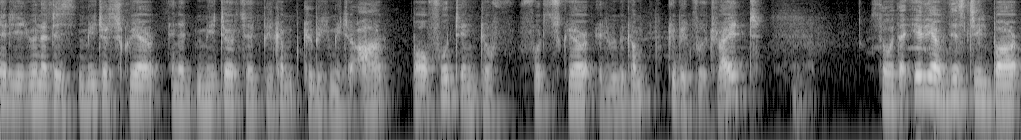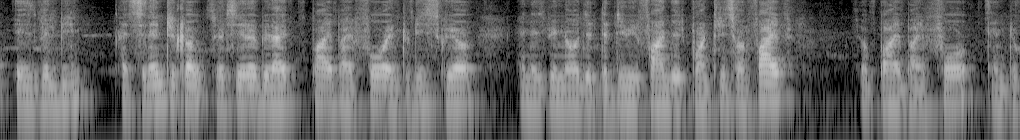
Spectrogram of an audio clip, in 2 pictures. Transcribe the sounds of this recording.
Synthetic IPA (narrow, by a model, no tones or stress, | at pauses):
ɛɾiajũnɪtɪzmitə˞skwɛɹɛ̃nɪt̚miʈə˞soɪt̚bikʌ̃mkʰjubɪkmiʈə˞apafutʰɪ̃ntufutskwɛɹɪtwɪlbikʌ̃mkjubɪkfutʰɹaɪt | sod̪əʔɛɹiaɔvd̪ɪstilbaɹɪzwɪlbi | ɛsɪlɛ̃ntɾɪkəlsoɪtsɛɾɪlbilaɪk̚paɪbaɪfɔɹɪ̃ntudiskwɛɹ | ɛ̃nɪswĩnːoːd̪ɛt̚d̪ɨdiifãɪ̃nd̪ɛt̚pʰɔ̃ɪ̃nt̪ʰɾɹisɛə̃nfaɪv | sopaɪbaɪfɔɹɪ̃ntu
